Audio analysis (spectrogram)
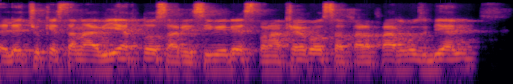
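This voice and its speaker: With audible room echo, a man talks at a moderate pace in a monotone, flat intonation. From Algeria. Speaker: retired teacher and school director. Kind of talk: interview. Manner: halting, many fillers and repetitions.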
